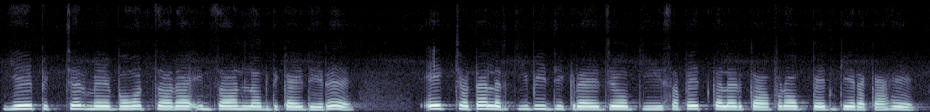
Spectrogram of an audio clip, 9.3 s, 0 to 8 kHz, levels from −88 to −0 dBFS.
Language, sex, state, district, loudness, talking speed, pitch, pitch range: Hindi, male, Arunachal Pradesh, Lower Dibang Valley, -15 LUFS, 180 wpm, 225 Hz, 215-230 Hz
